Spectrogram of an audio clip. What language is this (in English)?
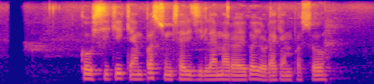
Nepali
